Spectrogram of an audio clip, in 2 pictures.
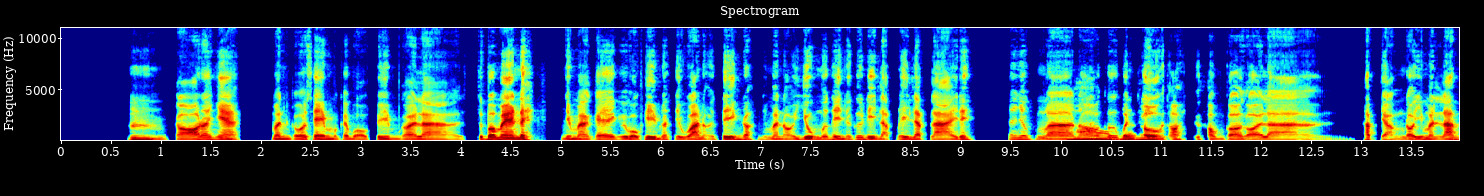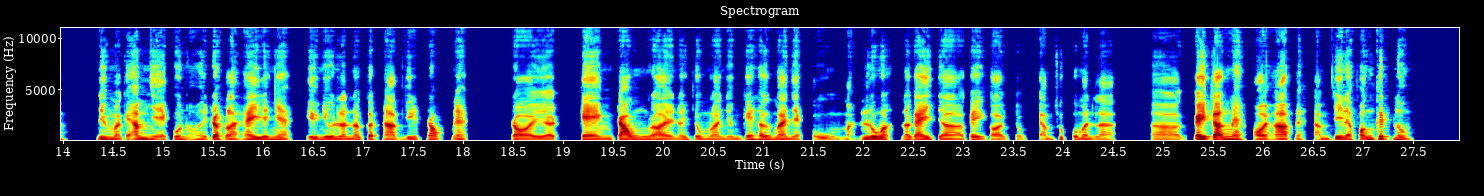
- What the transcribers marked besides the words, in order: tapping; "cho" said as "chộ"
- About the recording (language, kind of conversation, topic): Vietnamese, podcast, Âm nhạc thay đổi cảm xúc của một bộ phim như thế nào, theo bạn?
